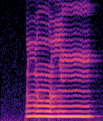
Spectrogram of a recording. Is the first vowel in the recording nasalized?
yes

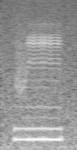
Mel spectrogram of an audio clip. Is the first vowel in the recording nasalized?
no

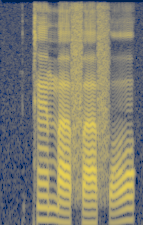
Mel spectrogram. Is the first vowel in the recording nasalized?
yes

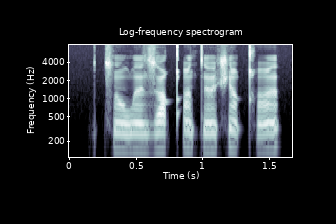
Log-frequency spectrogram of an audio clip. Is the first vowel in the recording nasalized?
yes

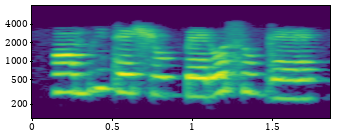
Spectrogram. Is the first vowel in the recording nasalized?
yes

